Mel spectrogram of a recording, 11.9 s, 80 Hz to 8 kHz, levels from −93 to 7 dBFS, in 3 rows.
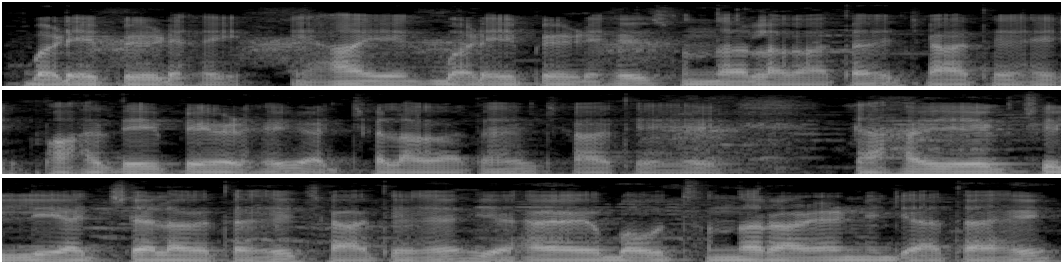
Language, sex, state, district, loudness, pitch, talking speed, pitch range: Hindi, male, Maharashtra, Sindhudurg, -35 LUFS, 85 Hz, 155 wpm, 80-85 Hz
